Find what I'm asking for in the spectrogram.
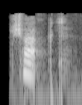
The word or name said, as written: chucked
